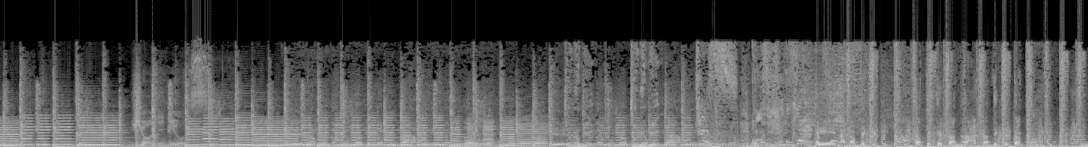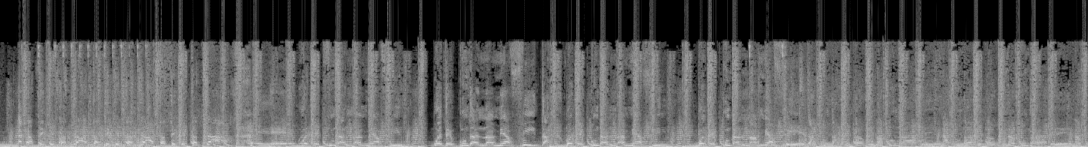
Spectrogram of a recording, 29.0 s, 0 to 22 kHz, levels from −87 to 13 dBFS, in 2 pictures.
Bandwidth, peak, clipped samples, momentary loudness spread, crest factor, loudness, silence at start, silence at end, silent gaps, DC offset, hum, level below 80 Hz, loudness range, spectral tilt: 16.5 kHz; 0 dBFS; 0.3%; 4 LU; 8 dB; -9 LUFS; 0 s; 0 s; none; under 0.1%; none; -14 dBFS; 3 LU; -4 dB/octave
